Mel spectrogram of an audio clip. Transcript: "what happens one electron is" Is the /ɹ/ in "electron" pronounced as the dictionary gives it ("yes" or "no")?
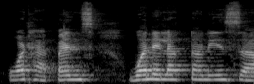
no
